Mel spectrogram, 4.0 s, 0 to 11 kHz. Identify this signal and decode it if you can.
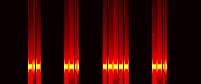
Morse code, heard as a keyed tone, about 47 wpm, spaced as for 16 wpm, 700 Hz. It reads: KZ0Z
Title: USA Call Signs - 4 Characters - 6x Character Spacing - 45wpm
